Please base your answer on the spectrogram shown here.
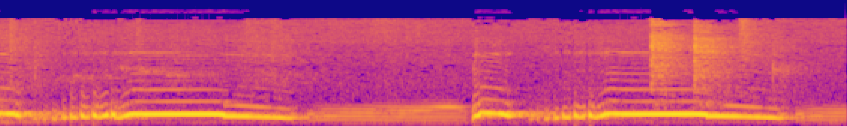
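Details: A gacor Barbary dove repeats its long pelung-style coo twice: rolling, trilled start, sustained low tone sliding downward, quiet low notes in between, and one brief burst of rustling near the end.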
